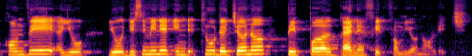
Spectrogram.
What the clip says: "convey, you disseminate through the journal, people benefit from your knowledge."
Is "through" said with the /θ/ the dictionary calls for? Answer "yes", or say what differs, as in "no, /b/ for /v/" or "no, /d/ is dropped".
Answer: no, /t/ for /θ/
